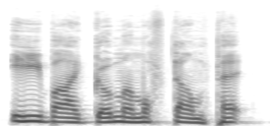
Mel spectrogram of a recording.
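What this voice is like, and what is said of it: Stereotypical put-on Yorkshire accent. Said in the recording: “Yorkshire ... Do Yorkshire ... It's a bit stereotypical, isn't it?”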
